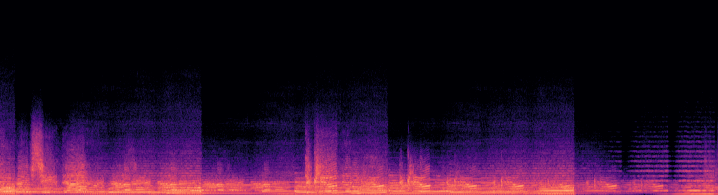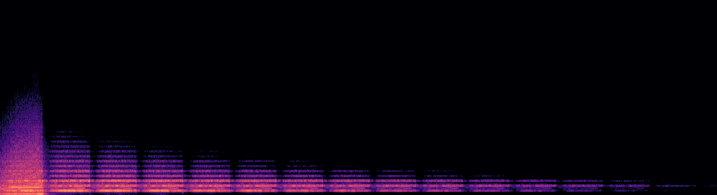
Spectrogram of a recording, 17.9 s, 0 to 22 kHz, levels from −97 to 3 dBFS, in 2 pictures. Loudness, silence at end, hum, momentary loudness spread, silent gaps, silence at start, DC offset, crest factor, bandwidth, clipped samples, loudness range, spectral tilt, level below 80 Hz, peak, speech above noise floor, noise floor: -22 LUFS; 3.35 s; none; 16 LU; none; 0 s; under 0.1%; 18 dB; 8.2 kHz; under 0.1%; 15 LU; -6 dB/octave; -62 dBFS; -6 dBFS; 61 dB; -81 dBFS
